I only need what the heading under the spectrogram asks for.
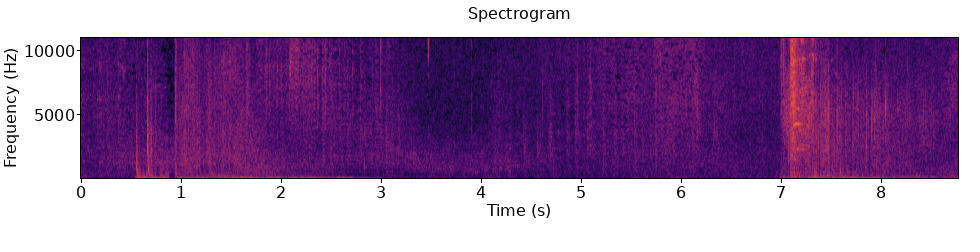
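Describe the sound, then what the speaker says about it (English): Explosions in the video game Horizon Zero Dawn Remastered, a sudden loud booming blast followed by a long rumbling roar that fades, then a second heavy blast near the end, deep and close with no talking. "Can we get the explosion from the back?"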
